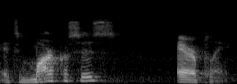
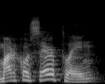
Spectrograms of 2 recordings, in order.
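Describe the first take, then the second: First: An extra syllable is added after the name. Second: No extra syllable is added after the name. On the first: The speaker calls it right. "es añadiendo el is nada más" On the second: The speaker calls it wrong. "No hay nada que me dice a mí que eso es una S posesiva"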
